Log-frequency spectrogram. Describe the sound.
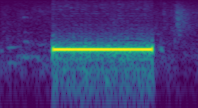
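A single telephone ring tone from a call about to be forwarded to voicemail: one steady, clear mid-pitched beep lasting about one second, with near silence before and after.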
